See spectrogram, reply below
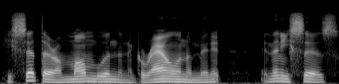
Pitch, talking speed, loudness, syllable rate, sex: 120 Hz, 245 wpm, -21 LUFS, 6.5 syllables/s, male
